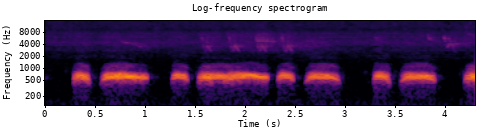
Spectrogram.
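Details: Deep, hollow cooing of a young wild-caught spotted dove in 'thổ' style, brief clipped notes each followed by a longer rolling coo, the phrase repeating; faint high bird chirps in the background.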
